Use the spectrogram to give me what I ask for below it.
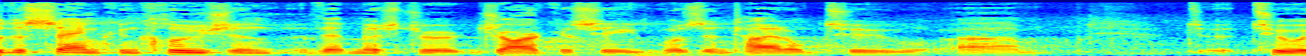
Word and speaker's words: Jarkesy: Jarky was entitled to um to a jury for these claims. And by the way, it's pronounced jarassy uh not not a number of other ways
